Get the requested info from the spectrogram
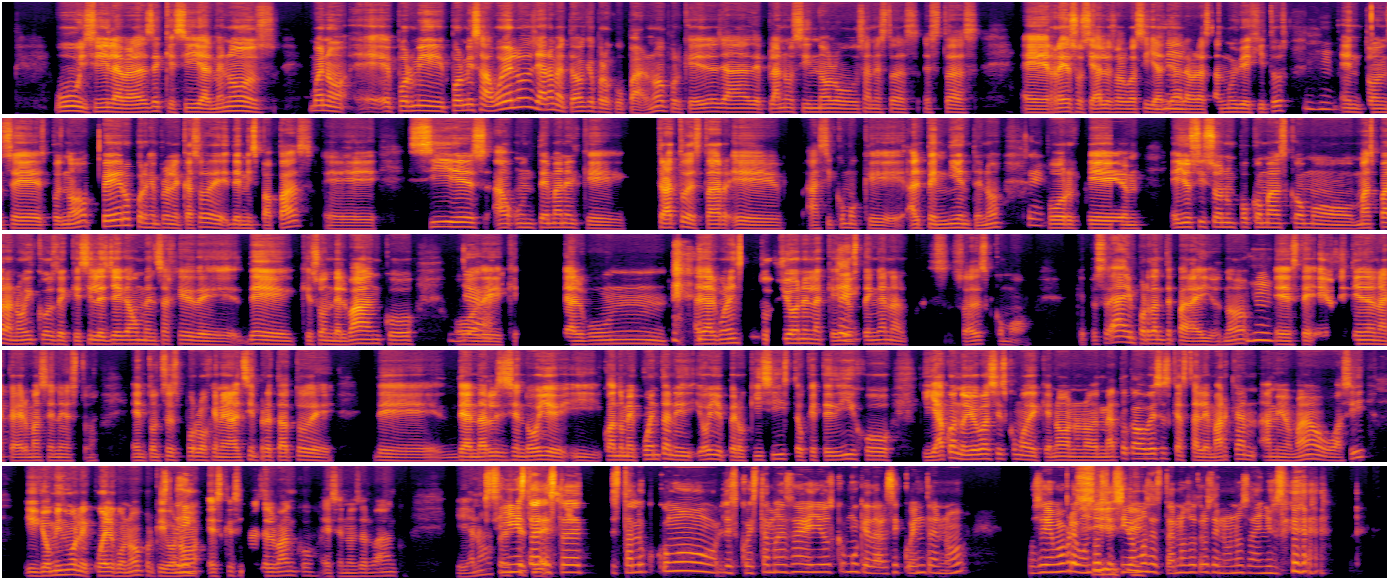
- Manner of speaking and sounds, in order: unintelligible speech; chuckle; laughing while speaking: "Sí"; laughing while speaking: "Sí"
- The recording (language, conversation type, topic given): Spanish, podcast, ¿Qué miedos o ilusiones tienes sobre la privacidad digital?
